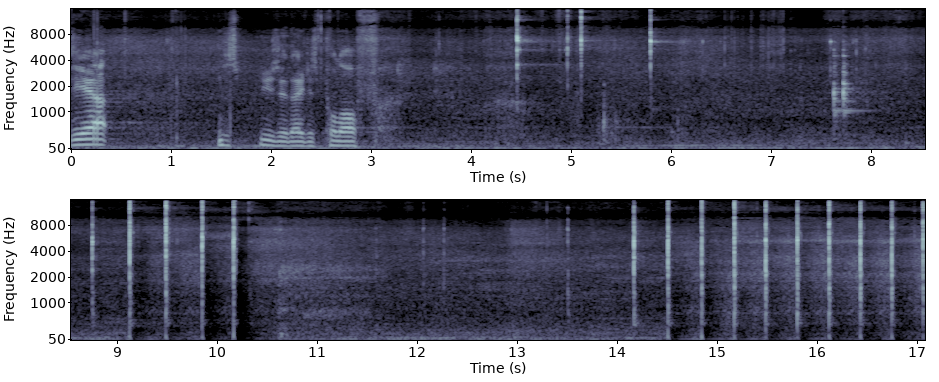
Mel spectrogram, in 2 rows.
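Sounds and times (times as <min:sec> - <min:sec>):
hammer tapping metal: 0:07.6 - 0:08.0.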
